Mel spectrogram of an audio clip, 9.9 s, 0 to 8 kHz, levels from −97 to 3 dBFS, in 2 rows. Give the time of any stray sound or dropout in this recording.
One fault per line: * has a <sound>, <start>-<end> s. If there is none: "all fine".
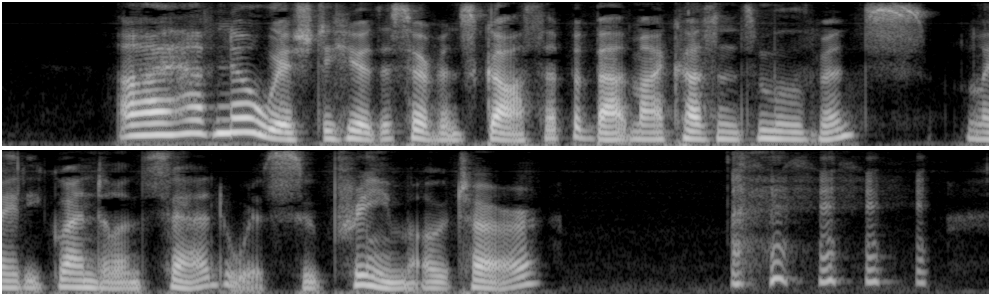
* has a laugh, 8.5-9.6 s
